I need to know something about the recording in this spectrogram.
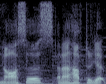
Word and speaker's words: Nasus: have nus 2 oh sorry NES is pronounced nasus and I have to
